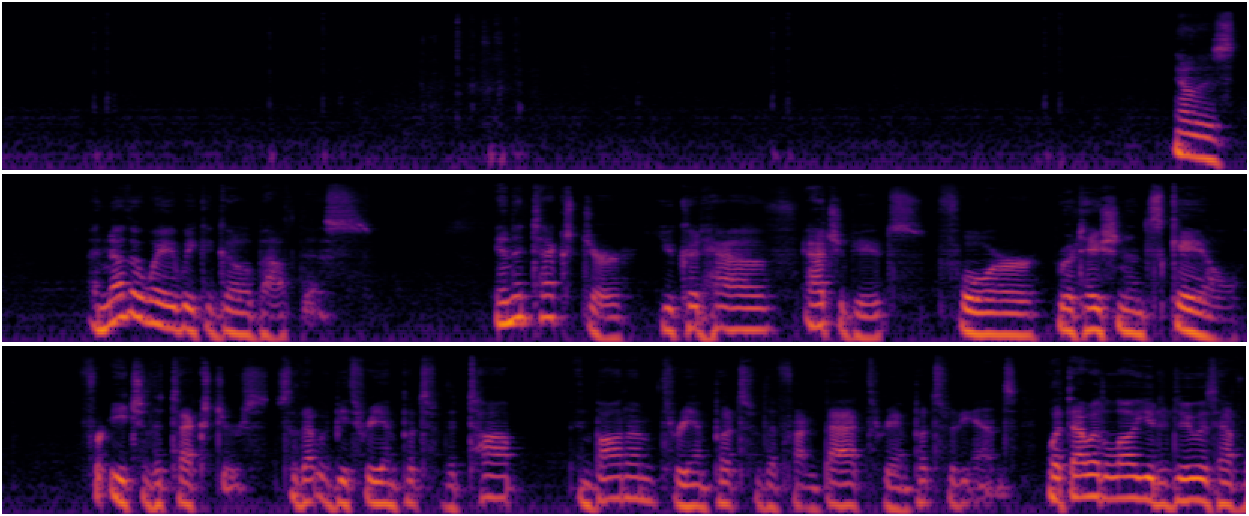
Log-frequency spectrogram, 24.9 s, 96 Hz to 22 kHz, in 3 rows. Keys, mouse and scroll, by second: 1.7-6.9 drag.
